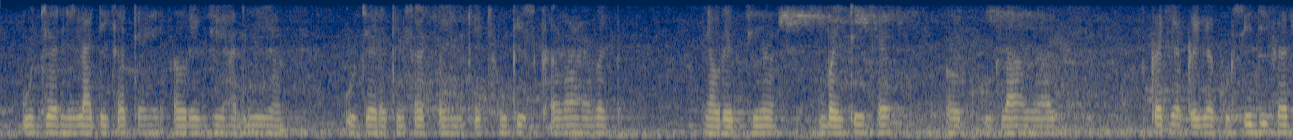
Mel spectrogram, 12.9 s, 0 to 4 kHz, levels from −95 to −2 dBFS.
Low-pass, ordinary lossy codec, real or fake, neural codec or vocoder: 3.6 kHz; none; fake; codec, 44.1 kHz, 7.8 kbps, DAC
